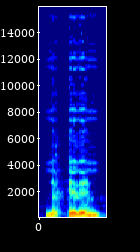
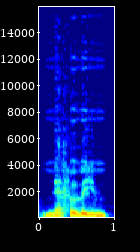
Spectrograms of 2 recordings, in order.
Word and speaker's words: Nephilim: By their actions, these are obviously fallen angels, and their offspring are called fallen ones, or Nephilim, or Nephilim. Is pronounced in different ways.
